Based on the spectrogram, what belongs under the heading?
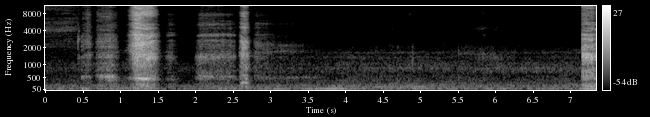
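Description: A gasping build-up breath, then a loud forceful sneeze and a shorter second burst, with another starting at the end; allergic sneezing.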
